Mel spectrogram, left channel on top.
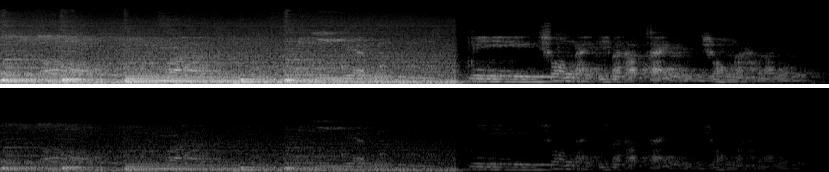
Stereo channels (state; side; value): quieter; right; 19.0 dB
